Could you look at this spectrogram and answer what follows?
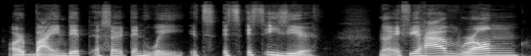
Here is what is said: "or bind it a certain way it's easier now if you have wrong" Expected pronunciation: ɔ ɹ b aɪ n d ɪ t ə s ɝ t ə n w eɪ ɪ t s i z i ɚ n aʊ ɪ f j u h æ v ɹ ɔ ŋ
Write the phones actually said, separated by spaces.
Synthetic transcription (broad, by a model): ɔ ɹ b aɪ n d ɪ t ə s ɝ t ə n w eɪ ɪ t s i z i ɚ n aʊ ɪ f j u h æ v ɹ ɔ ŋ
